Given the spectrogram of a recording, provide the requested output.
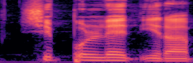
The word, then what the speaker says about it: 쉽볼렛: 6절 그에게 이르기를 쉽볼렛이라 발음하라 하여 에브라임 사람이 그렇게 바로 말하지 못하고 십볼렛이라 발음하면 길라 사람이 곧 그를 잡아서 요단강 나루턱에서 죽였더라.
